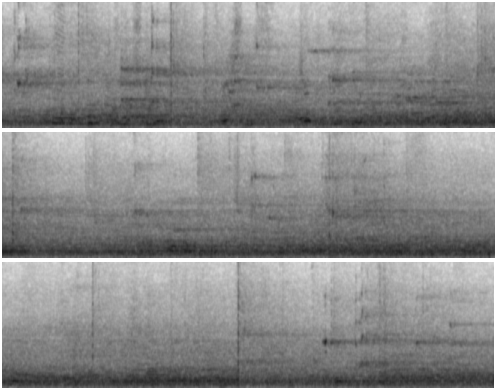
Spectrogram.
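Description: Many shoes squeak sharply on a wooden floor in a large echoing hall.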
